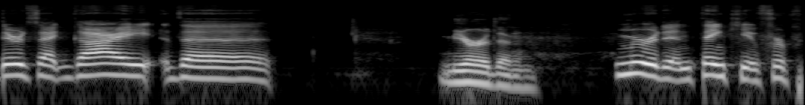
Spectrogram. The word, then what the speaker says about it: Muradin: Muradin. Thank you for That's pronouncing it for me.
